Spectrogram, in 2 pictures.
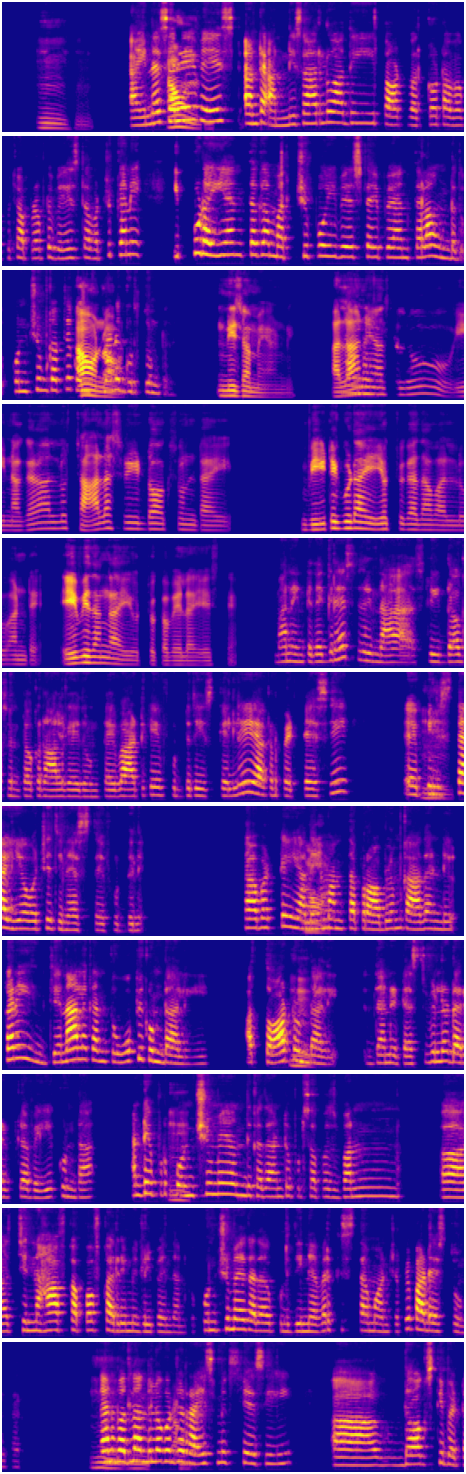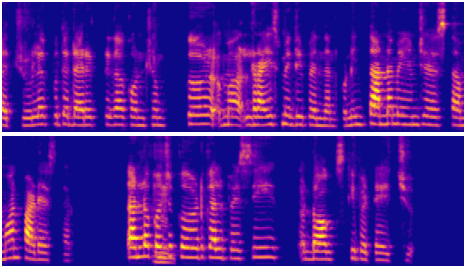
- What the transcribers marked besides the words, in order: in English: "వేస్ట్"; other background noise; in English: "థాట్"; tapping; in English: "స్ట్రీట్"; in English: "స్ట్రీట్"; in English: "ఫుడ్"; in English: "ప్రాబ్లం"; in English: "డస్ట్‌బిన్‌లో డైరెక్ట్‌గా"; in English: "సపోజ్ వన్"; in English: "హాఫ్ కప్ ఆఫ్ కర్రీ"; in English: "రైస్ మిక్స్"; in English: "డాగ్స్‌కి"; in English: "డైరెక్ట్‌గా"; in English: "రైస్"; in English: "కర్డ్"; in English: "డాగ్స్‌కి"
- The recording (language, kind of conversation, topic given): Telugu, podcast, ఆహార వృథాను తగ్గించడానికి ఇంట్లో సులభంగా పాటించగల మార్గాలు ఏమేమి?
